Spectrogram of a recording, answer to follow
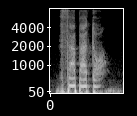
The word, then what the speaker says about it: zapato: Zeta or theta in Spain. So there are two pronunciations. S, which is in Latin America, and th is in Spain. For example, if in Spain, it's pronounced as zapato, zapato.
